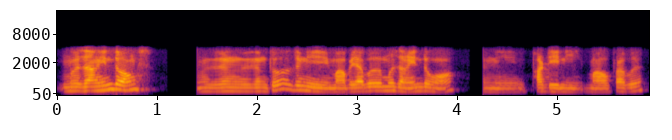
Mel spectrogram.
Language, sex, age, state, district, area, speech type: Bodo, male, 30-45, Assam, Kokrajhar, rural, conversation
